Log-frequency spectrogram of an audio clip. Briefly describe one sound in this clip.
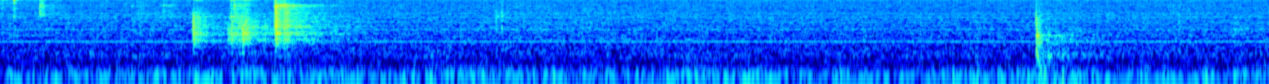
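Small objects clink and knock.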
